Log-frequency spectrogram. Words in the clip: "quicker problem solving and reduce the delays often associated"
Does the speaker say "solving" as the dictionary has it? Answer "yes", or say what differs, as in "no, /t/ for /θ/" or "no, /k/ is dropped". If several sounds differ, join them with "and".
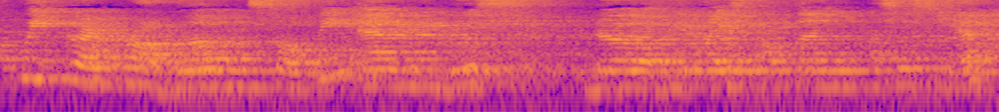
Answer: no, /f/ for /v/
